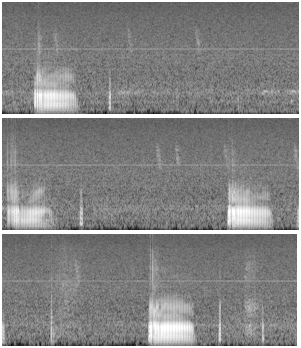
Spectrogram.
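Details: Cat sleeping in an awkward face-down position, unusually snoring: short, soft snorts on each inhalation, about eighteen a minute, in a quiet room; snoring.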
